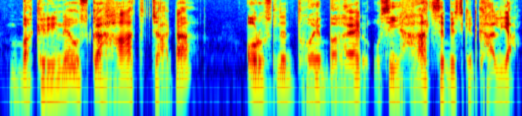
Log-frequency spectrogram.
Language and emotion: Urdu, disgusted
